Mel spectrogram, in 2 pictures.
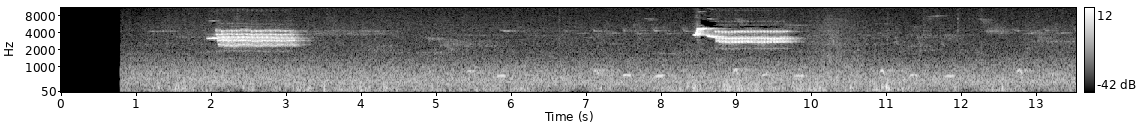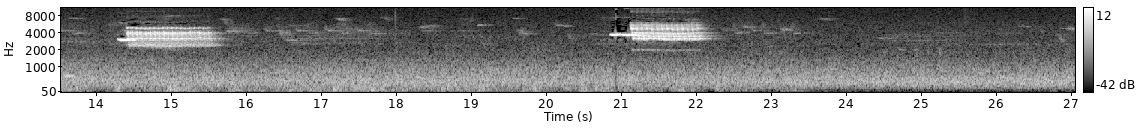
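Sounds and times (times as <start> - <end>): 
Japanese robin: 1.2 - 4.4, 7.1 - 10.0, 10.9 - 23.4.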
